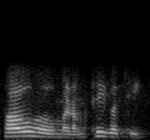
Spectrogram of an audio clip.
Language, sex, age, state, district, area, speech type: Odia, female, 45-60, Odisha, Sambalpur, rural, conversation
